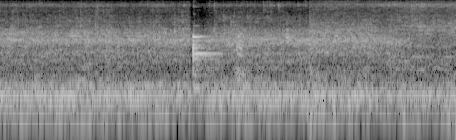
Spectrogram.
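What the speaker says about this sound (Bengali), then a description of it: "এবার পনিরটা দেবো। পনিরের নুন আর হলুদ মাখিয়ে রেখেছিলাম, এগুলো আমি ভালো করে ভেজে তুলে নেব।" Paneer rubbed with salt and turmeric fries in oil and ghee, giving a steady, close sizzle with one brief sharp crackle partway through.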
